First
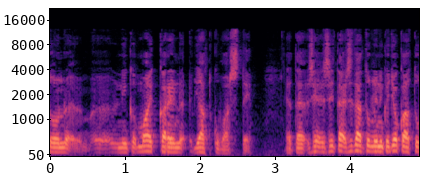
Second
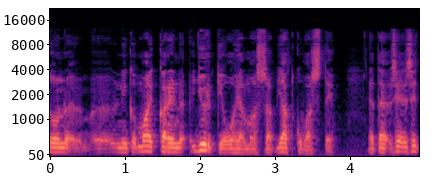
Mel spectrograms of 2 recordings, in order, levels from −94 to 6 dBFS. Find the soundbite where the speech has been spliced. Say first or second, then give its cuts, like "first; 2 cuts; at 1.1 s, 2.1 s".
first; 1 cut; at 1.9 s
